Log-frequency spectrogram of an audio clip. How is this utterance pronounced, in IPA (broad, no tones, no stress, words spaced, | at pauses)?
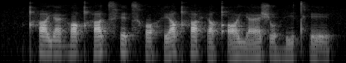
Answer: qʰejæɦɔqʰe t͡sʰet͡sʰɔhe qʰeheqʼɔ jæ ʃoɦi tʰe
